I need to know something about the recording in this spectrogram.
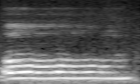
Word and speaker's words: ओम: जैसे कि हम उच्चारित करते हैं ओम, है ना, ओम का उच्चारण करते हैं तो हम इसे थोड़ा लंबा बोलते हैं ना, केवल ओम नहीं बोलते, ओम ऐसे नहीं बोलते।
